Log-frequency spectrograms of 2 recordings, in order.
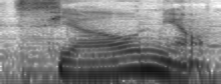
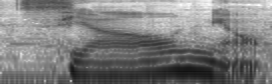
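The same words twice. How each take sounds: Both takes have the same delivery.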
